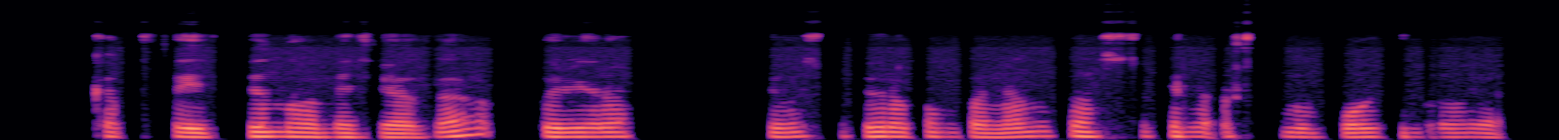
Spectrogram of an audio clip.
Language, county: Lithuanian, Tauragė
